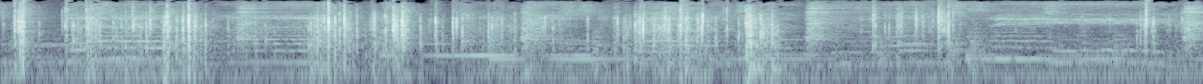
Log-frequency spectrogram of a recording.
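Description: A plastic pouch of instant matcha latte mix being torn open and handled, with many sharp crackles and rips of the packaging, over background music.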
